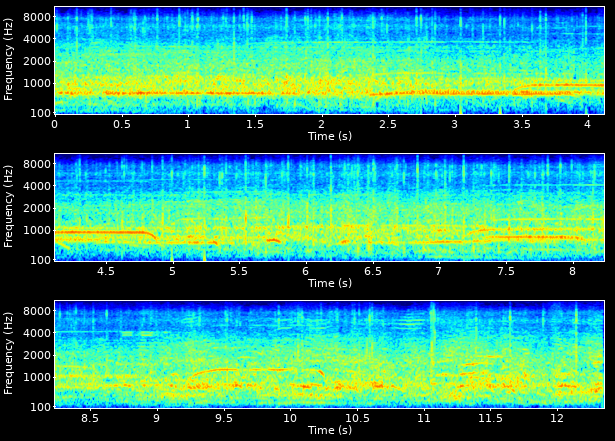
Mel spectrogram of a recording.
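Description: A large crowd cheers and roars loudly in a big echoing arena.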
